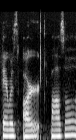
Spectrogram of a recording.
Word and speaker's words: Basel: And I think like there was Art Basle. Is that how you say it? Basil. It's Basel, I think.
